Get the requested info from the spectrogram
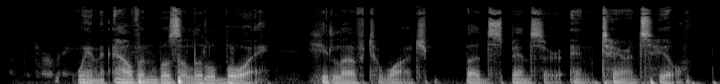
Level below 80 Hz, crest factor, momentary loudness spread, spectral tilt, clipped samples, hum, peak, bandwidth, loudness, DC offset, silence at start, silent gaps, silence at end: -32 dBFS; 26 dB; 16 LU; -4.5 dB/octave; under 0.1%; none; 0 dBFS; 16 kHz; -25 LUFS; under 0.1%; 0.4 s; none; 0.05 s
